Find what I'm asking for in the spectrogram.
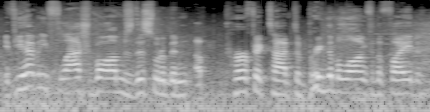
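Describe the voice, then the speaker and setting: Man, fairly high-pitched voice, casual gameplay commentary, apologetic, rambling and backtracking, music behind. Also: brisk. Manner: apologetic, digressive, often backtracking to earlier points. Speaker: gaming video host. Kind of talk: casual gameplay commentary over recorded footage.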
